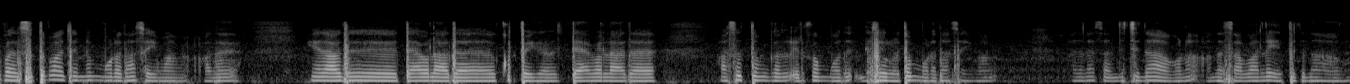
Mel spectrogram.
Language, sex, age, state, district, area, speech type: Tamil, female, 30-45, Tamil Nadu, Chennai, urban, spontaneous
